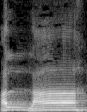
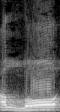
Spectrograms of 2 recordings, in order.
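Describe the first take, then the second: First: The L sound is light and thin. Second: The L sound is heavy and full. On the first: The speaker calls it right. "বরং আল্লাহ এরকম হবে" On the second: The speaker calls it wrong. "এরকম হবে না"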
